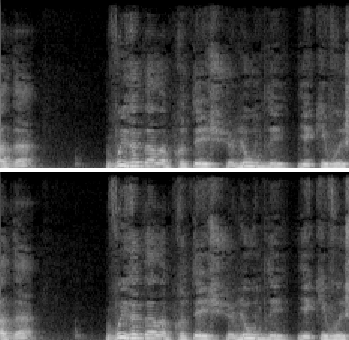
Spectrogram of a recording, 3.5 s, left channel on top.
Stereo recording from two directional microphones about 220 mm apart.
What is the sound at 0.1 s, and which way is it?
Speech, 5° right (ahead or behind).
